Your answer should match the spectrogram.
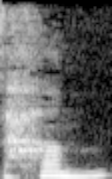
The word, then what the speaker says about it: ham: The root syllable mantra for the throat chakra is hum, H-A-M.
